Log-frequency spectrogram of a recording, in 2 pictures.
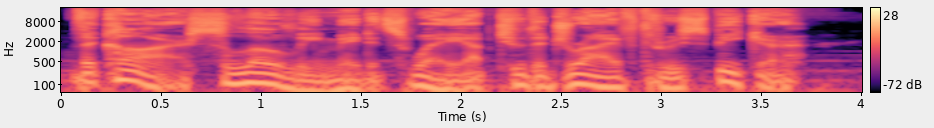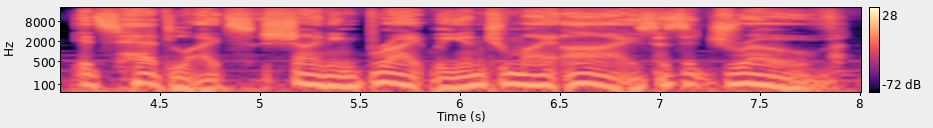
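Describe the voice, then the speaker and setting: A man reads a scary story in a lowish, expressive voice that rises and falls a lot. He keeps a measured storyteller's pace, with faint music playing underneath. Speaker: horror story narrator. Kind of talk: scripted narration.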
